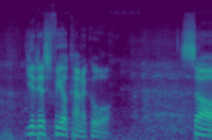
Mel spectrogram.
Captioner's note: laughs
